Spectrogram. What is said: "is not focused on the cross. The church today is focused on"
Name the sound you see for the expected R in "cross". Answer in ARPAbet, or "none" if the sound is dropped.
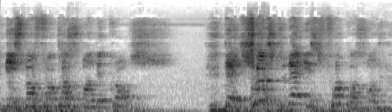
R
